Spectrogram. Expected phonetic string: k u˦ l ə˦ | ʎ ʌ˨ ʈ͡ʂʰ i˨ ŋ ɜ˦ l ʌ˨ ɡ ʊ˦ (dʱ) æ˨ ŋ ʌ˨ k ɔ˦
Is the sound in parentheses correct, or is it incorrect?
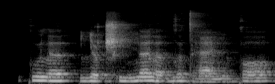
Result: correct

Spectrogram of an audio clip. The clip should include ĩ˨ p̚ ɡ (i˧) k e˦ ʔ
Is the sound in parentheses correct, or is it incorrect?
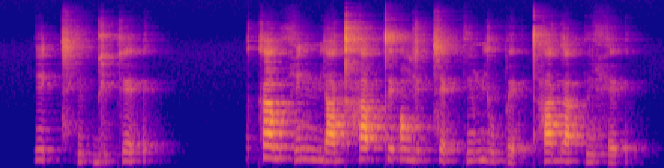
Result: correct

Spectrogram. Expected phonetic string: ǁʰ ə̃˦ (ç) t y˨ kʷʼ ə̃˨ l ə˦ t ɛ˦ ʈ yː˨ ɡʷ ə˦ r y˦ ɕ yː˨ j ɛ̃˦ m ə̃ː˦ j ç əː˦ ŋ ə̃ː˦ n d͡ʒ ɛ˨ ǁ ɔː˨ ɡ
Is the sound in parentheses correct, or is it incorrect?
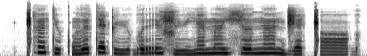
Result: incorrect: none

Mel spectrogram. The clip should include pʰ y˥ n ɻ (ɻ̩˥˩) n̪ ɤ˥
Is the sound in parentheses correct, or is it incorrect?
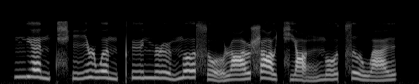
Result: correct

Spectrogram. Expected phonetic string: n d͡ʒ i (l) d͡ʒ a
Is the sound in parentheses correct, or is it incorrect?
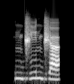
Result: incorrect: n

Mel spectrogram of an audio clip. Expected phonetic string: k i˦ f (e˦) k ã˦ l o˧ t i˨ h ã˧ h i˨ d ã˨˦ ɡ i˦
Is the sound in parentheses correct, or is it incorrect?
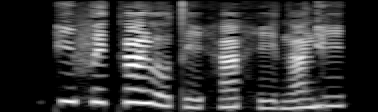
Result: correct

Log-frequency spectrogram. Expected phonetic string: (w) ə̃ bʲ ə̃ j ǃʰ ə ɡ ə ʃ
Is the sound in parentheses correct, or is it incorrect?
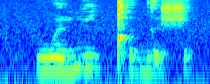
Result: correct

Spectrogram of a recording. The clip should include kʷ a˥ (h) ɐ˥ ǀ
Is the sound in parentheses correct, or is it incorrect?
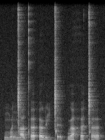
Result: correct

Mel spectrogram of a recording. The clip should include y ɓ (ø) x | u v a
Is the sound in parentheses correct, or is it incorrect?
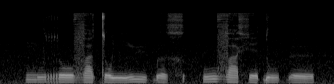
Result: incorrect: ə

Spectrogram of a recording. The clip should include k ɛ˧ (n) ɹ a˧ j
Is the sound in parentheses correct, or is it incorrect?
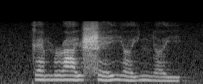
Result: incorrect: m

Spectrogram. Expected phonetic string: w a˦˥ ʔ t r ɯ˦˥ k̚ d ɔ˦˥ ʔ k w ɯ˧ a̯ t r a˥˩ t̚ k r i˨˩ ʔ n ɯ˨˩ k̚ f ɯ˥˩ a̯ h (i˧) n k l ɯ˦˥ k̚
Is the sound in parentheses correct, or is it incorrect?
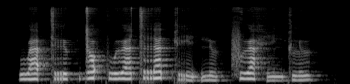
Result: correct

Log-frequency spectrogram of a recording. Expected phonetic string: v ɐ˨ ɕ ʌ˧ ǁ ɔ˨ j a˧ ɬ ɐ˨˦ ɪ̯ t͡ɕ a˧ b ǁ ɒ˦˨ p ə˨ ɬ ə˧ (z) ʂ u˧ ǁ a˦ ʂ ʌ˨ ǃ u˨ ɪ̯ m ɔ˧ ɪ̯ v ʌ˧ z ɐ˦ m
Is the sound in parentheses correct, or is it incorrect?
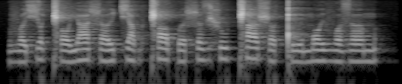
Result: correct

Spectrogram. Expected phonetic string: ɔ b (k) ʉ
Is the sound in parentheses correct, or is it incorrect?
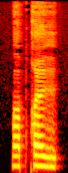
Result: incorrect: q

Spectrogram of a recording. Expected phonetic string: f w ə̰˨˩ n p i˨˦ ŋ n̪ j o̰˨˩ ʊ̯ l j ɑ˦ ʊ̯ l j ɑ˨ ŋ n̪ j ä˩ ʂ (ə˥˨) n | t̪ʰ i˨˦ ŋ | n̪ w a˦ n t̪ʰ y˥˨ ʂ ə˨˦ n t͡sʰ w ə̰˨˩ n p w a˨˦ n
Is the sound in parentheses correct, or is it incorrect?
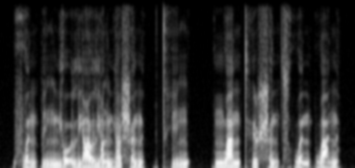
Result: correct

